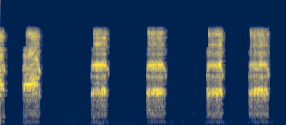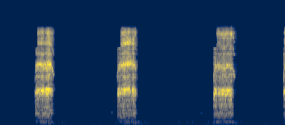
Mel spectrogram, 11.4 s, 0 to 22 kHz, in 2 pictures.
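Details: Repeated barn owl screeches from a Corral owl box during the twelfth night of a mating ritual, 1:13 am, 3/2/23: about ten brief, breathy, harsh bursts spaced one to two seconds apart over steady low hum.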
